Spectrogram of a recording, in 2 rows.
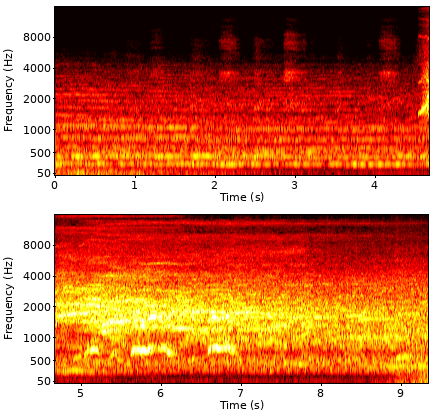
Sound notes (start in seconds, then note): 2.5 crickets chirping; 2.5 ominous music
